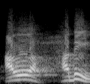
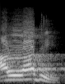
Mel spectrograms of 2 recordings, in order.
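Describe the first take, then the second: First: আল হাদি with h after l; correct pronunciation. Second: আল্লাদি with a double l, no h; students' mispronunciation. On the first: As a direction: say "al-hadi" for আল হাদি. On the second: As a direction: say আল্লাদি as "alladi". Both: Shown as a demonstration. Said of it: "No, আল্লাদি না".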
